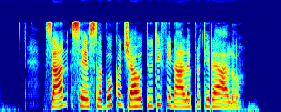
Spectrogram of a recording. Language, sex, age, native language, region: Slovenian, female, 12-17, Slovenian, Central Slovenia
